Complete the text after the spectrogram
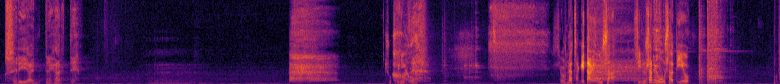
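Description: An elderly man speaks in a low, gruff voice.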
